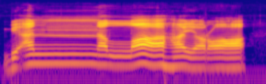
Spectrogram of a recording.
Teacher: اللہ کے لام کو موٹا اور پورا منہ بھر کے تفخیم کے ساتھ ادا کیجیے گا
